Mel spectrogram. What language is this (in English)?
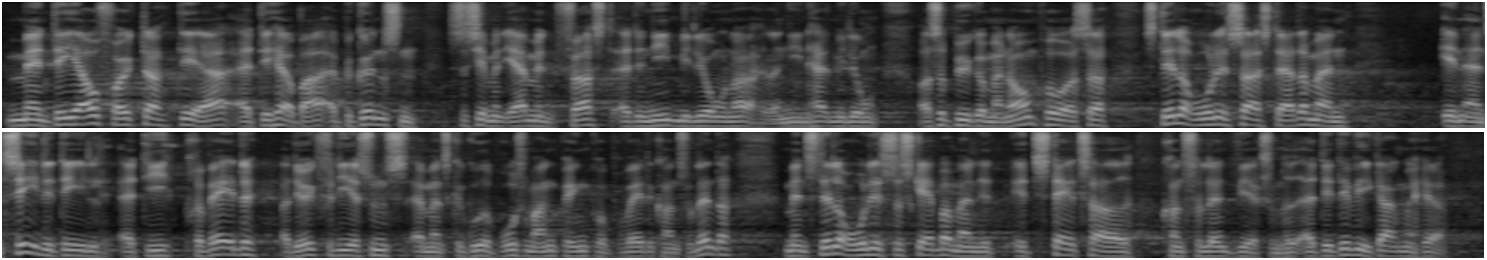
Danish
